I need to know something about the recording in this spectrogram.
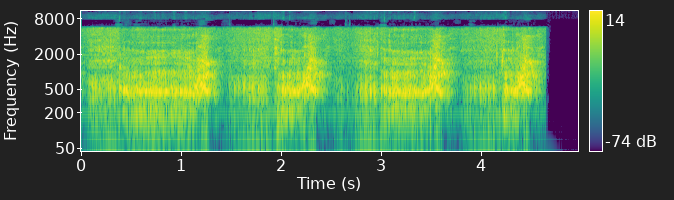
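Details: Dog giving four long, harsh, rasping bursts, each lasting about a second, separated by short pauses, with a rough growling quality rather than crisp single barks.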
